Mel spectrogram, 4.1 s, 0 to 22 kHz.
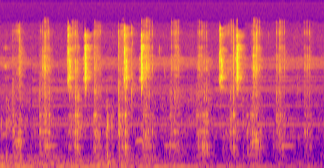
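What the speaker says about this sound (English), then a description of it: "Tighten this bolt right here on the top." A bolt on top of a car's carburetor is tightened with an 8mm spanner, giving a run of about ten crisp, close mechanical clicks and creaks in a steady ratcheting rhythm, with no talking.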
